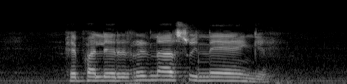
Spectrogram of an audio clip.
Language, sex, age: Tsonga, male, 20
